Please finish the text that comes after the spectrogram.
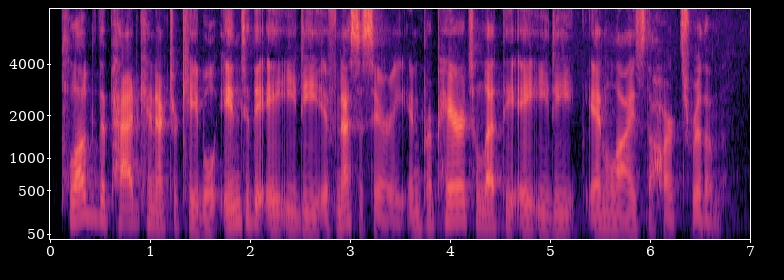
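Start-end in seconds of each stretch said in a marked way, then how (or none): none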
